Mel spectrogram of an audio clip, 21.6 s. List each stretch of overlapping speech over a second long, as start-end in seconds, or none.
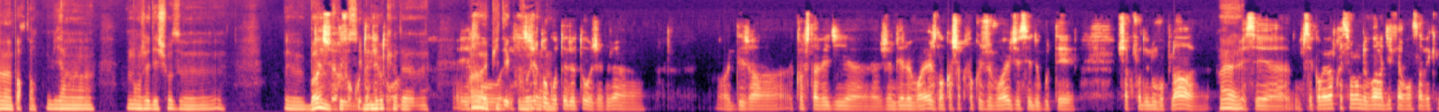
4.7-6.1, 7.0-8.3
